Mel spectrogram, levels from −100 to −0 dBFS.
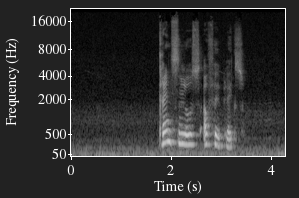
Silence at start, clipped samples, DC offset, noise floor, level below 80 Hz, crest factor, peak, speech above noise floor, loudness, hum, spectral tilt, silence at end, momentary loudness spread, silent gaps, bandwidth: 0.4 s; under 0.1%; under 0.1%; -54 dBFS; -56 dBFS; 22 dB; -12 dBFS; 25 dB; -30 LUFS; none; -4.5 dB/octave; 0.05 s; 16 LU; none; 19.5 kHz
